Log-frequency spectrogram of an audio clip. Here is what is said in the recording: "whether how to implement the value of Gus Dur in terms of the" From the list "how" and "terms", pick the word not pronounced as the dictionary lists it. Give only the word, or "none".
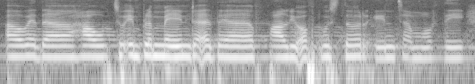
terms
